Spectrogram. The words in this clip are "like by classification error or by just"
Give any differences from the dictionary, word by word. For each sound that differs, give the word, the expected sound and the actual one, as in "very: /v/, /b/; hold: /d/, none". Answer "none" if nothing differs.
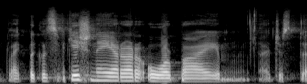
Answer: none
